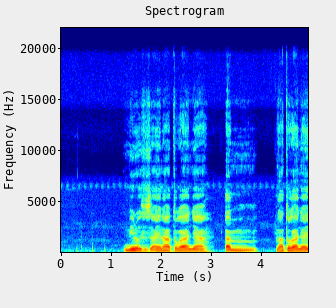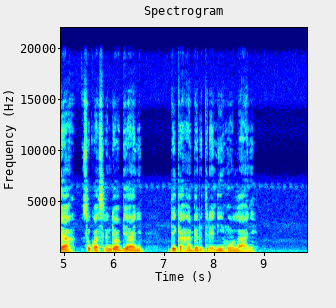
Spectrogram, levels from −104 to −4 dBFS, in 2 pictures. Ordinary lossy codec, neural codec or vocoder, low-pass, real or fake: none; none; 19.8 kHz; real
